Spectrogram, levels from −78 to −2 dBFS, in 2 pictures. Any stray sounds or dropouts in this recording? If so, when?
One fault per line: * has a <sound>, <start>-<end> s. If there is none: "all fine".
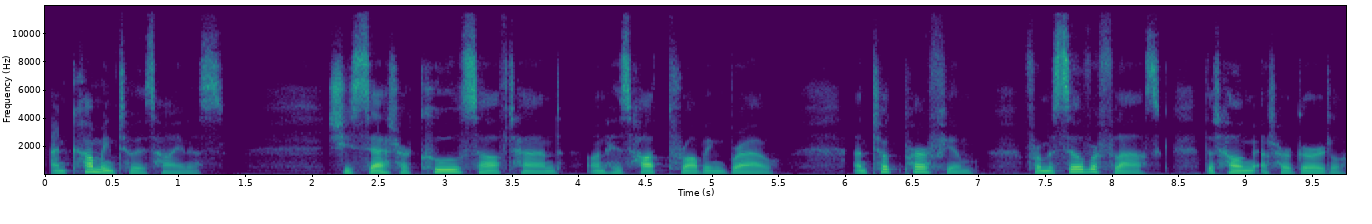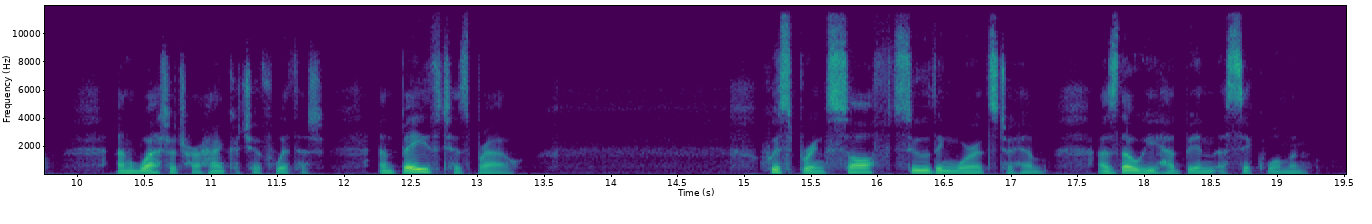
all fine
